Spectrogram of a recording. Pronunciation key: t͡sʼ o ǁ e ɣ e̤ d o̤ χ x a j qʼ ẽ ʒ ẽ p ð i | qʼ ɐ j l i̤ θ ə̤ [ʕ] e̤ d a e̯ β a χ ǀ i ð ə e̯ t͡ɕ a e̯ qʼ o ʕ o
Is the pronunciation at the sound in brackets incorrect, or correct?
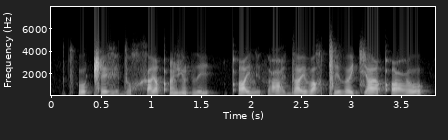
correct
